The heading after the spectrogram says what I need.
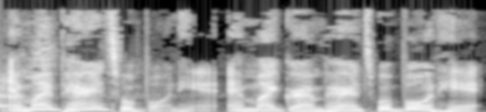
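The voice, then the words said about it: American-sounding accent. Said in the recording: “you have an accent, right? I'm not crazy. ... Well, we think it's American.”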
